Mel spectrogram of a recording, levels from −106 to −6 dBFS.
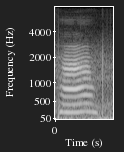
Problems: constant background noise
